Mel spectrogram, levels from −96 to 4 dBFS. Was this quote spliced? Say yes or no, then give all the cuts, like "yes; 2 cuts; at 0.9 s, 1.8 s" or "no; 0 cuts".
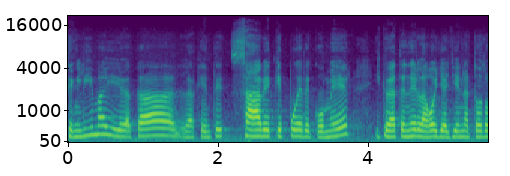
no; 0 cuts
